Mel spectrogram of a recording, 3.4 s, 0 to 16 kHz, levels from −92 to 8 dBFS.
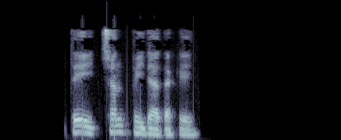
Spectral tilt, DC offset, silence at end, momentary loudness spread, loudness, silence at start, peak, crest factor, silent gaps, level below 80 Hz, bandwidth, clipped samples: -3.5 dB/octave; under 0.1%; 1.45 s; 11 LU; -18 LUFS; 0.7 s; 0 dBFS; 22 dB; none; -44 dBFS; 10.5 kHz; under 0.1%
